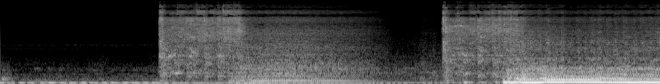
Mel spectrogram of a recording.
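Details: 2010 Chevrolet Equinox after leaky exhaust replaced with new part, one joint still to weld: engine starts and revs with smooth, deep, even note, no puffing or ticking leaks, much quieter. Normal exhaust.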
